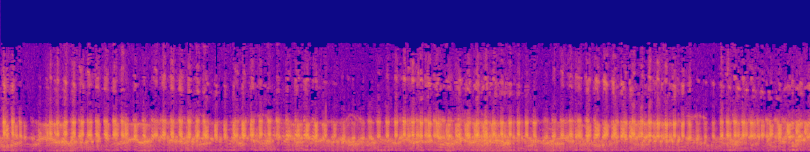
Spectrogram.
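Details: A steady wall of wild frog croaks, many callers overlapping in a continuous rattling chorus with brief dips and small bursts of sharper clicking notes.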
